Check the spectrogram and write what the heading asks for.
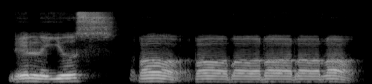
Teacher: caranya sama dengan huruf-huruf istla, yaitu dengan cara diangkat, ya diangkat pangkal lidahnya. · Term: sifat tafhim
